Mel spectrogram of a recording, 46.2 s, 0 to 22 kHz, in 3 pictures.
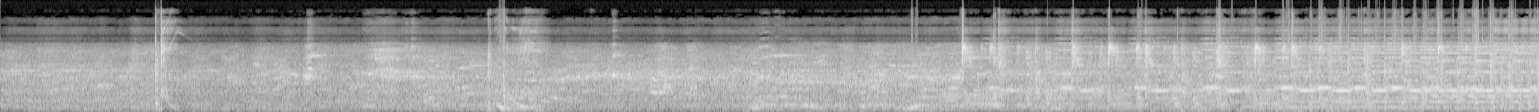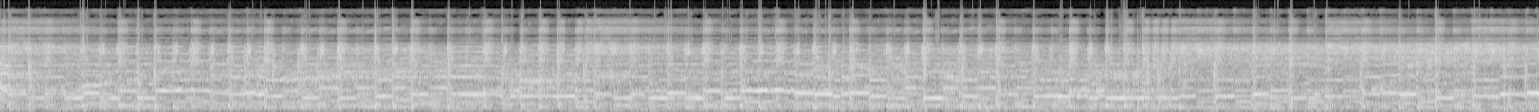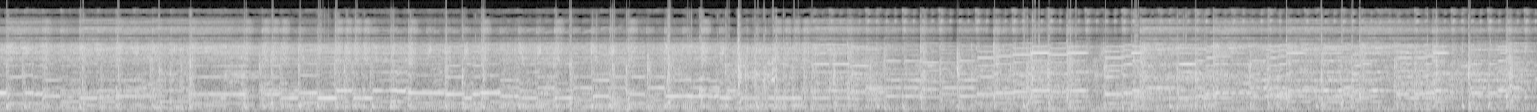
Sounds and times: Music: 8.8s - 46.1s.

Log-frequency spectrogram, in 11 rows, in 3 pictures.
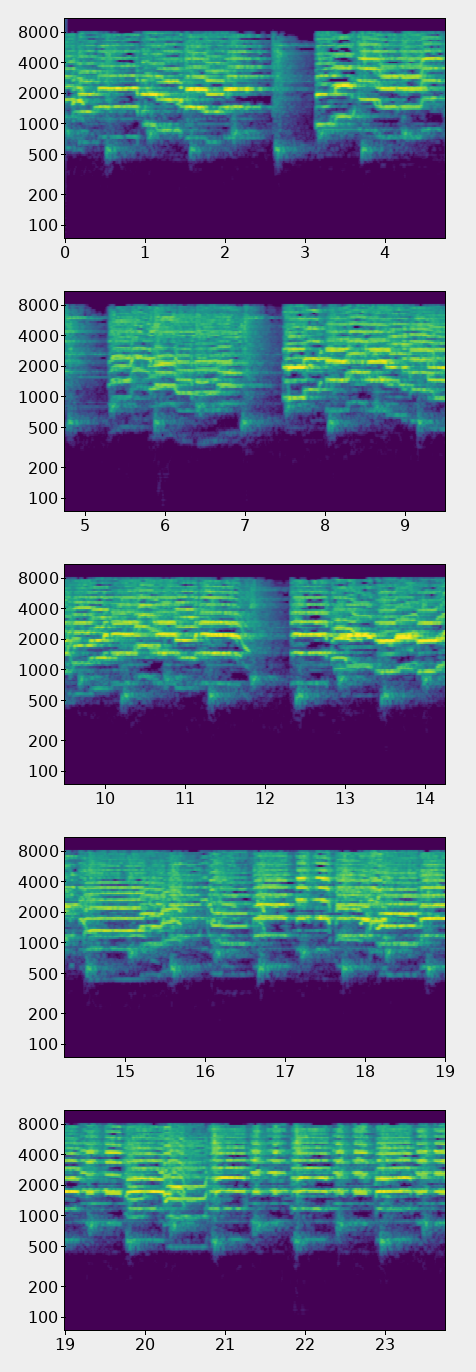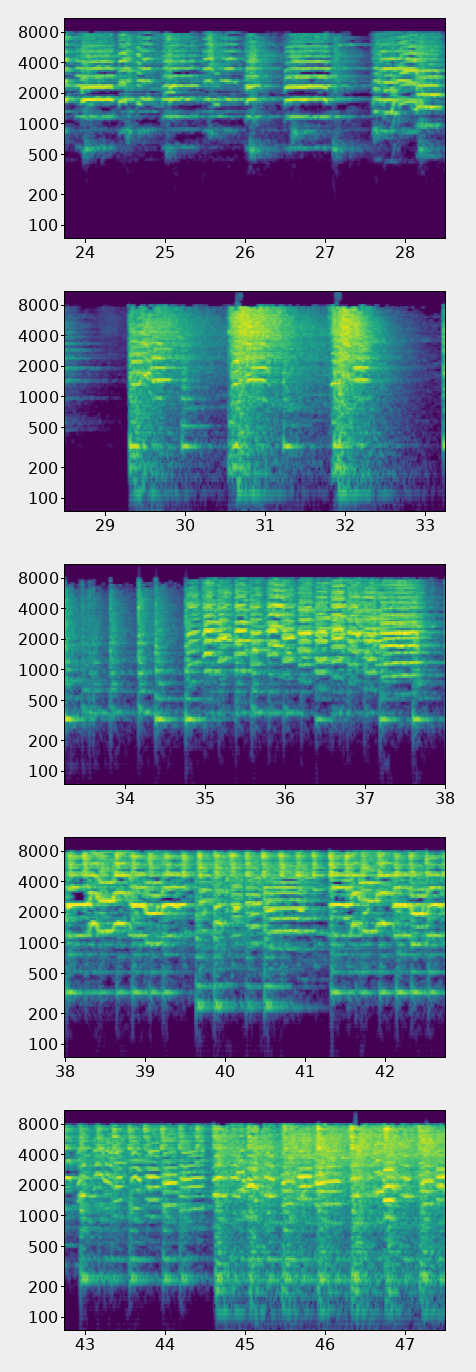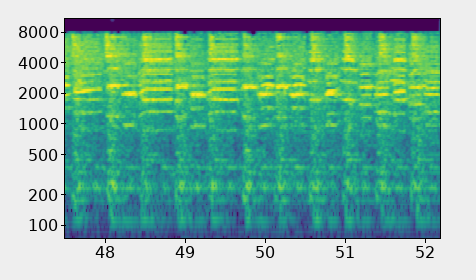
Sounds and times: Wood block: 0.0s - 28.7s, 29.3s - 52.1s.

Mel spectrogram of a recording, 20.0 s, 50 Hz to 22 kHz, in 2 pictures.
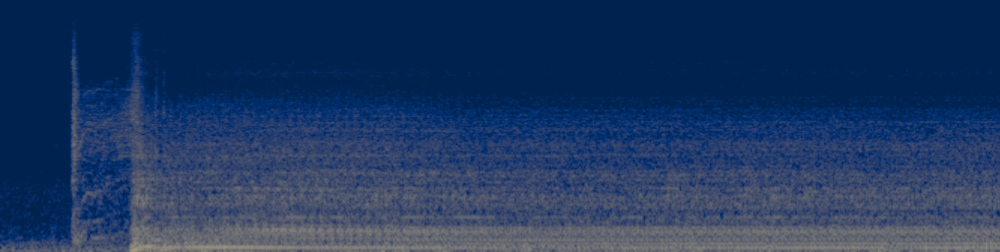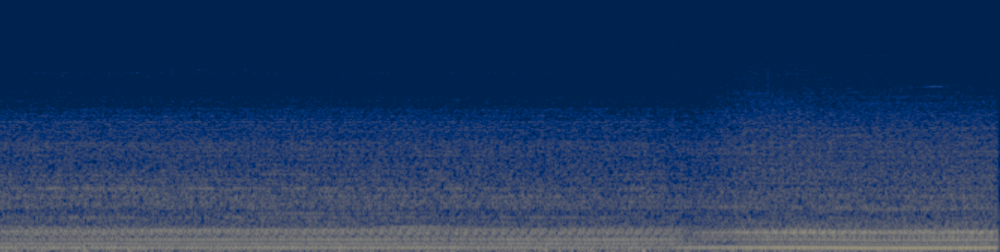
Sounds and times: Car: 0.1s - 20.0s.

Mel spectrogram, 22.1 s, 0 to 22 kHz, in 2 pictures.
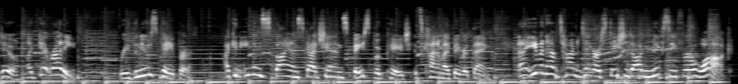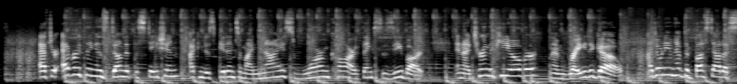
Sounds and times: Speech: 0.0s - 1.2s, 1.8s - 11.0s, 11.7s - 22.1s
Music: 0.0s - 22.1s.

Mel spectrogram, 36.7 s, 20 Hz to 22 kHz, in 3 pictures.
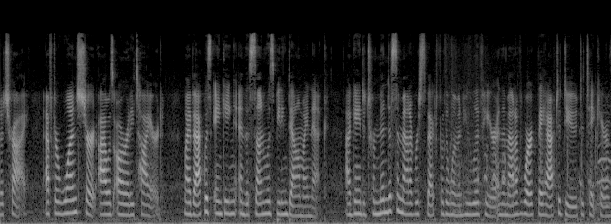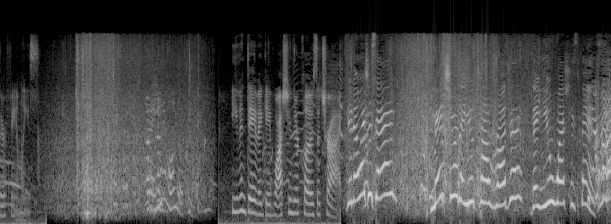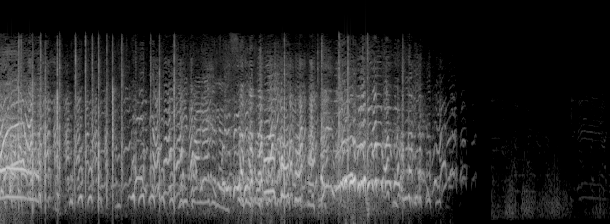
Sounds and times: Speech: 0.0s - 13.0s, 20.8s - 24.3s
Splash, splatter: 13.2s - 16.6s, 20.0s - 23.1s.

